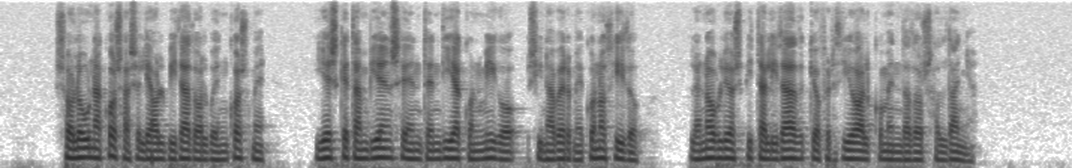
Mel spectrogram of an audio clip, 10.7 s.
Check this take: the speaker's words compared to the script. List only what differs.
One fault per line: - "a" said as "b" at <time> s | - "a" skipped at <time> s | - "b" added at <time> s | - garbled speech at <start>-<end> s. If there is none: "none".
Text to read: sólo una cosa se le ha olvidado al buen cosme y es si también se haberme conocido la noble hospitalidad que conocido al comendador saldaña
- "si" said as "que" at 3.4 s
- "entendía conmigo sin" added at 4.1 s
- "conocido" said as "ofreció" at 8.2 s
